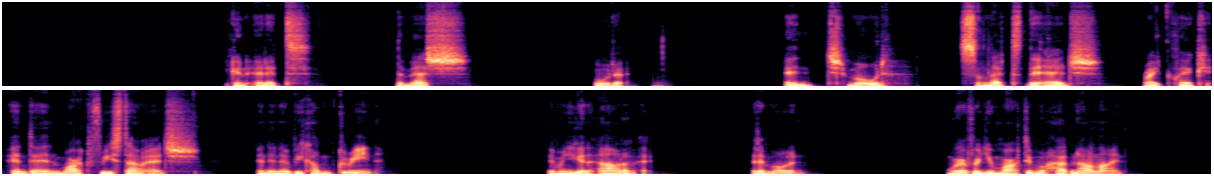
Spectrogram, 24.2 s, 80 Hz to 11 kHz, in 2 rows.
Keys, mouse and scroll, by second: 0.2 KP_0, 1.7 click, 3.1 Tab, 5.1 middle click, 8.8 middle click, 9.6 click, 10.4 middle click, 10.9 scroll up 1, 11.5 right click, 19.5 Tab, 23.9-24.1 scroll down 3.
